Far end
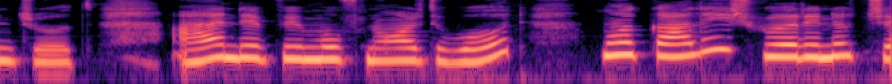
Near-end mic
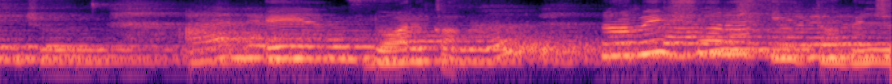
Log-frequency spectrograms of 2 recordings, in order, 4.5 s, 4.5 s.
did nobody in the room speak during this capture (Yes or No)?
No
